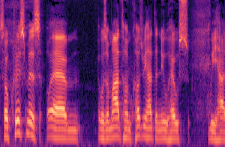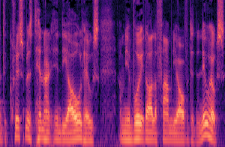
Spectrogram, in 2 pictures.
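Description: A man with an Irish accent at a very fast pace, medium pitch and ordinary pitch variation, on a very clean recording with a silent background. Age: 30s. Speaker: business mentor for tradesmen. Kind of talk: casual interview chat.

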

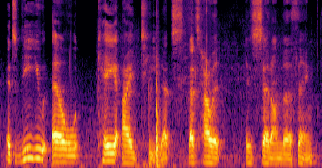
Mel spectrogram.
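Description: The speech goes at a very slow pace with noticeable background noise behind it. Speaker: gaming podcast host. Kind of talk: casual let's-play chat. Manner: halting, many fillers.

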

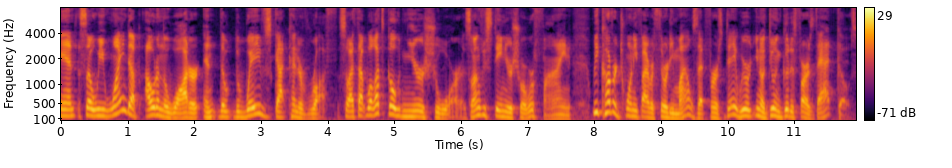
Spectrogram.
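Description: A man's fairly high, plain, everyday voice, fairly quick in pace, with lively intonation. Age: 50s. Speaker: author and historian. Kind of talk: casual interview.

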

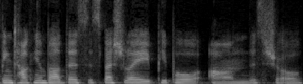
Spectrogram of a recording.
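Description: This woman's voice sits at a fairly low pitch. She talks at a fairly quick pace. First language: not English. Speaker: podcast host. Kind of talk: interview.

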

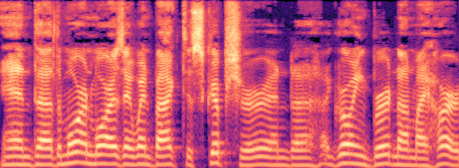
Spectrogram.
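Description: Against a quiet background, a man with a plain, everyday voice and a fairly high pitch talks at a moderate pace with fairly even intonation. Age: 60s. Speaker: pastor and podcast co-host. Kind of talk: casual chat about faith.

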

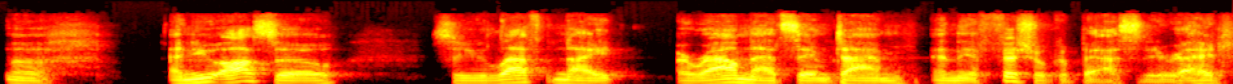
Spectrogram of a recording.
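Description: A man with a very deep, low voice speaks at a moderate pace in an American accent. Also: lively intonation, quiet background. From Cleveland, Ohio. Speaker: podcast host. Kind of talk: interview conversation.

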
